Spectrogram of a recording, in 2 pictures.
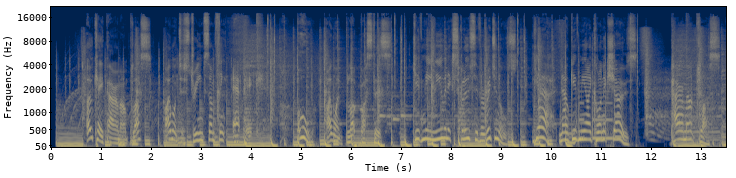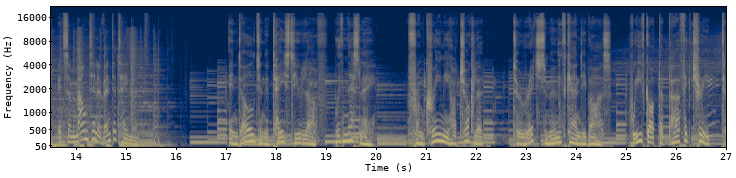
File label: Commercial English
